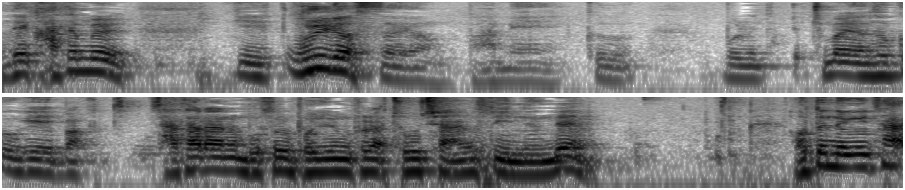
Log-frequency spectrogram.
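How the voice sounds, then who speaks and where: A man's voice: medium pitch, dark tone. A male pastor preaching in a conversational way, often questioning the congregation and acting out short quoted lines. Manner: acts out short quoted lines in changing voices. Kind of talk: sermon.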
